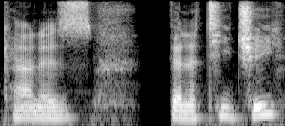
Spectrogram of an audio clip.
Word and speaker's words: Canes Venatici: This one is Canes Venatici, if that's how you say it. I've never known. Canes Venatici, it's sometimes pronounced as well. It depends on how your Latin is.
